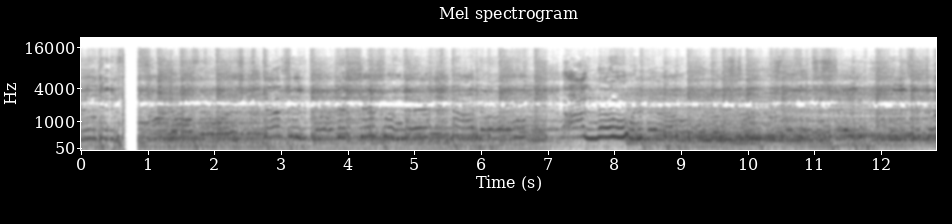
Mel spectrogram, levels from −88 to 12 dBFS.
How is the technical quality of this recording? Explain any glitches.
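Two glitches are audible, both in the first second. From 0.33 to 0.89 s there is repeated packet loss (robotic sound). Five short gaps, the longest 33 ms, are each filled by extending the preceding sound, which makes the passage choppy with pieces missing. On a spectrogram this shows as repeated, smeared vertical slices. Within that stretch, from 0.62 to 0.86 s, a long network dropout is the likely cause of a brief buzz or hiss that fades into about 140 ms of silence. The waveform goes flat there before the audio resumes.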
